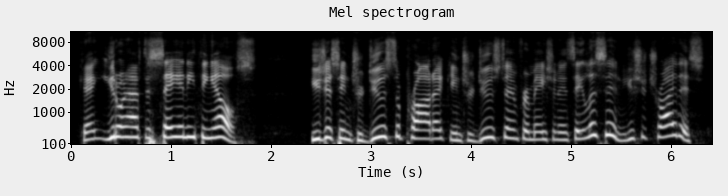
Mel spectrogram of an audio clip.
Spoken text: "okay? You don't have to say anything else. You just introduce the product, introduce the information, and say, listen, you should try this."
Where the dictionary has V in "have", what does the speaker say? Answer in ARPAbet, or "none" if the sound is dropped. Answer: F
